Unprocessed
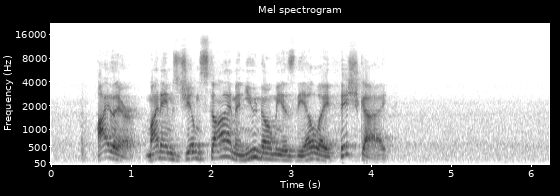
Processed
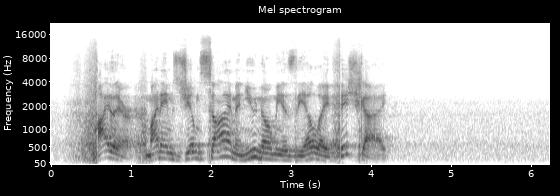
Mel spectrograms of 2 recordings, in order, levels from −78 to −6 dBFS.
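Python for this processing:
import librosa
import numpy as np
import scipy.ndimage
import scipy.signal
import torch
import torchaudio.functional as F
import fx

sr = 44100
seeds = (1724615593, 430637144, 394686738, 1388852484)

y = fx.pre_swell(x, sr, db_per_s=71.0)
y = F.gain(torch.from_numpy(y), -2.5).numpy()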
